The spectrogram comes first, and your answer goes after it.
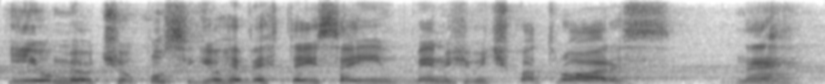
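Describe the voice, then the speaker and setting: A man recounting a family story as a spoken testimony in a temple, conversational, pausing and restarting as he quotes his relatives. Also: high-pitched, dark tone, dull audio, slight background noise.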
